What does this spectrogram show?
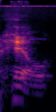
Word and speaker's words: Gil: present creativity i think brian gilders yeah definitely or brian hill as it's pronounced um i think that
